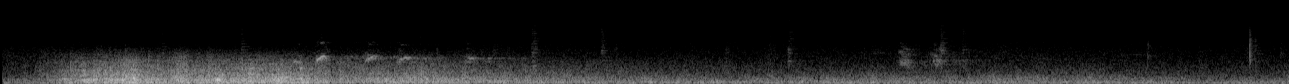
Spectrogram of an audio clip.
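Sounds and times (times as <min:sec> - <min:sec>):
thunder: 0:00.1 - 0:12.8
distant dog barking: 0:03.1 - 0:05.0, 0:09.0 - 0:09.6.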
